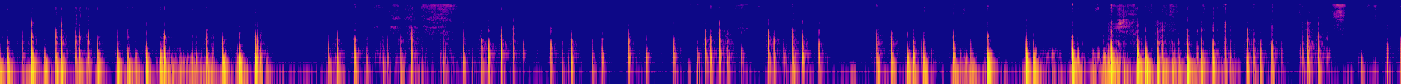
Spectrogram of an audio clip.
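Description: A cork object is tapped in quick, irregular bursts of short, dull knocks, with a brief pause near the two-second mark. The taps are soft and low-pitched, with no ring after each one.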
